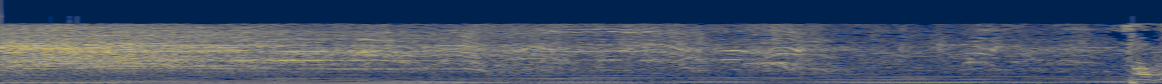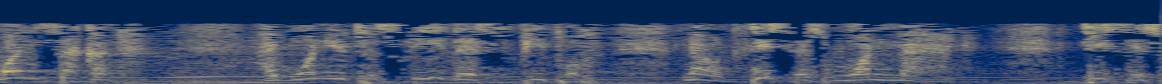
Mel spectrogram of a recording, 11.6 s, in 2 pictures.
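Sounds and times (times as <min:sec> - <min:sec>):
church congregation shouting together: 0:00.0 - 0:05.6
speech: 0:05.8 - 0:06.6, 0:07.2 - 0:11.6.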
